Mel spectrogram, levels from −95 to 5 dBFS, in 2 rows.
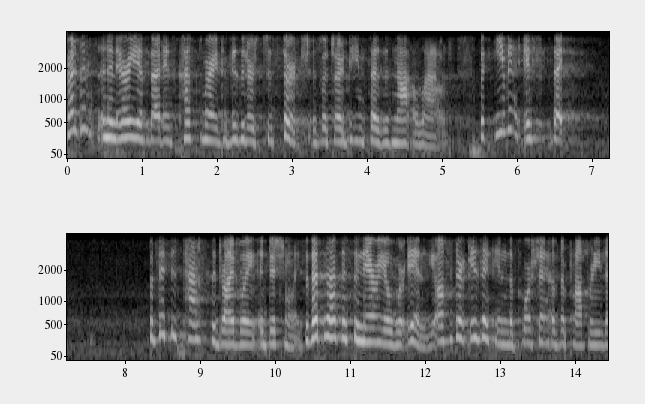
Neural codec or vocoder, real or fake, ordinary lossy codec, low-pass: codec, 16 kHz, 4 kbps, FreqCodec, larger model; fake; Opus, 32 kbps; 3.6 kHz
